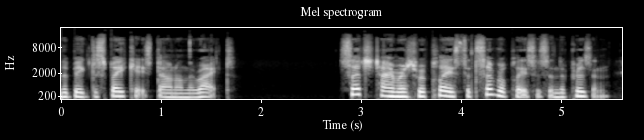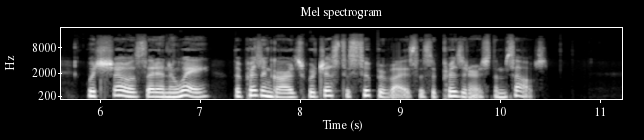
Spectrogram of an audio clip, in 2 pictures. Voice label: cell, audioguider; eng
